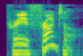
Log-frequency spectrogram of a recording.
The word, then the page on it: prefrontal: British English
